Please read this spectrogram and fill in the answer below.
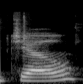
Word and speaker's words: Djo: Um, but his name is Joe, but it's spelled DJO.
